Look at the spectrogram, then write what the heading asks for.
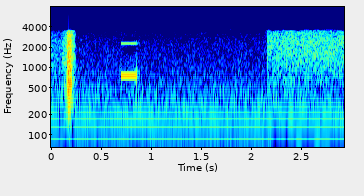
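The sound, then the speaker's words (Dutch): A single short telephone dialing tone beeps once, just after a brief burst of static, over a steady background hiss that gets louder toward the end. No one speaks. “Want ik had net telefoon. En nu alweer.”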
